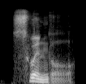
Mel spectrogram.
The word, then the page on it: swindle: British English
